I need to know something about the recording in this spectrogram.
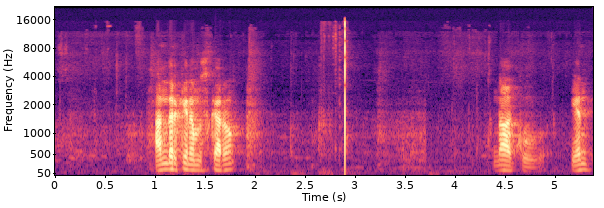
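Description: A middle-aged man speaks calmly into a microphone, heard through a loudspeaker.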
